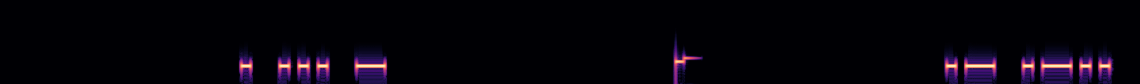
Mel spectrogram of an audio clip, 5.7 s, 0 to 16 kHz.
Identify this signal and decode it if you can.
Morse code, heard as a keyed tone, about 25 wpm, 700 Hz. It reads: EST AL
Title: Prefixes and Suffixes 25wpm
